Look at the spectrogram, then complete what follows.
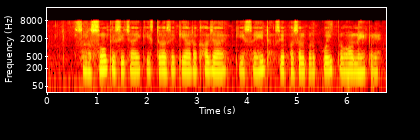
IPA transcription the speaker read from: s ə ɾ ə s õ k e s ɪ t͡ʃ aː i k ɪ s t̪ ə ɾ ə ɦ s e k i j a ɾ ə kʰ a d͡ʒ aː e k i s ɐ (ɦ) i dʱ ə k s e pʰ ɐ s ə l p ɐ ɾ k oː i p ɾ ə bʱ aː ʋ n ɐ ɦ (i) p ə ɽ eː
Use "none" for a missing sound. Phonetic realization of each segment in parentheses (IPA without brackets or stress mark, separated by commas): ɦ, ĩ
